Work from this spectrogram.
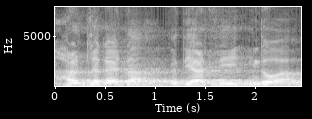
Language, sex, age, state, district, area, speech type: Sindhi, male, 45-60, Gujarat, Junagadh, urban, spontaneous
